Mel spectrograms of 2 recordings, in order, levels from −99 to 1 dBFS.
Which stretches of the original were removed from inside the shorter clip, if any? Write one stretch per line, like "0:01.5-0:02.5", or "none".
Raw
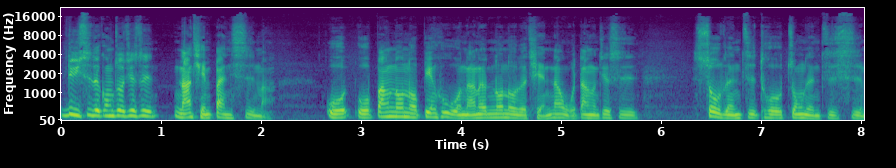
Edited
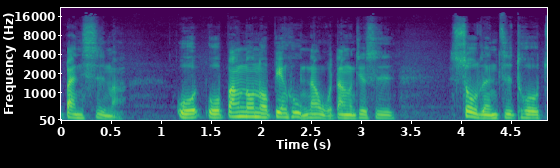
0:03.9-0:04.8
